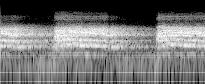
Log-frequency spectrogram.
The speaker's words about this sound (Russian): Ворона.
